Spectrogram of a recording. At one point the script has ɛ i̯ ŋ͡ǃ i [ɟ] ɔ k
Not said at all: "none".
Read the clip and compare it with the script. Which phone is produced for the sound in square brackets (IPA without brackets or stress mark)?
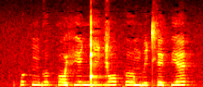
ɟ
